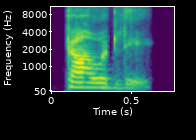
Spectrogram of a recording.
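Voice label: "cowardly", Indian English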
